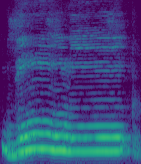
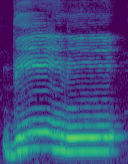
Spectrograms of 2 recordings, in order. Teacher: देखिएगा, दाल या जेर दी, नून या जेर नी, दीनी। मैंने दोनों को खींच करके पढ़ा है, दाल को भी और नून को भी। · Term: या मद्दा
